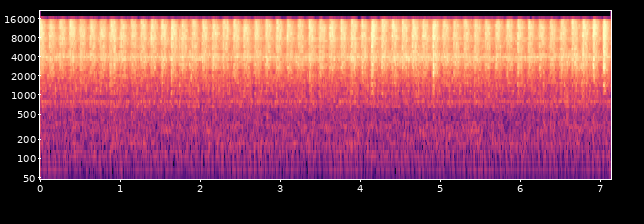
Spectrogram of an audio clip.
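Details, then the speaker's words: Circa-1896 model steam engine on live steam from a boiler, deliberately run at very high speed; fast, even chuff about four beats a second with hiss of steam leaking at the dummy piston rod gland; normal running. "I'm purposely running this engine at a very high speed"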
